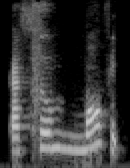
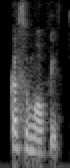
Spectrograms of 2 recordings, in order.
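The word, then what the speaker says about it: Kasumović: goes with one special Croatian letter, but it kind of not available in the English. So it's with the C, but it's pronounced Ch. I see.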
